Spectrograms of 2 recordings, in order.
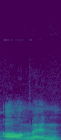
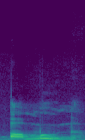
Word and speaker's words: Amun: deities was amen now now amen is the pronunciation that the Hebrews give it and some Scholars agree to use that pronunciation Amon is the pronunciation given to it by one of the old European scholars plutar in the language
